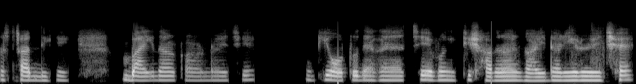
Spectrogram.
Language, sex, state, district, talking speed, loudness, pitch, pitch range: Bengali, female, West Bengal, Kolkata, 170 wpm, -18 LUFS, 195 Hz, 190-205 Hz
